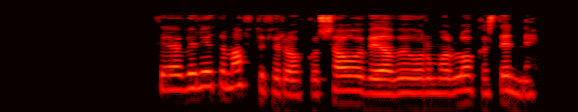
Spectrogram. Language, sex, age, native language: Icelandic, female, 40-49, Icelandic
